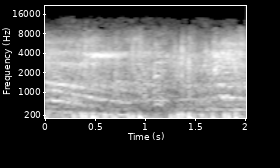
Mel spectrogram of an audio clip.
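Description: Football stadium crowd noise: fans' voices and chanting over a dense run of low thumps.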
